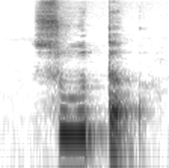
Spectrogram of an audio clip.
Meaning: thread, fibre
- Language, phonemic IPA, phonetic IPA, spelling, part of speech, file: Marathi, /sut̪/, [suːt̪], सूत, noun, LL-Q1571 (mar)-सूत.wav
